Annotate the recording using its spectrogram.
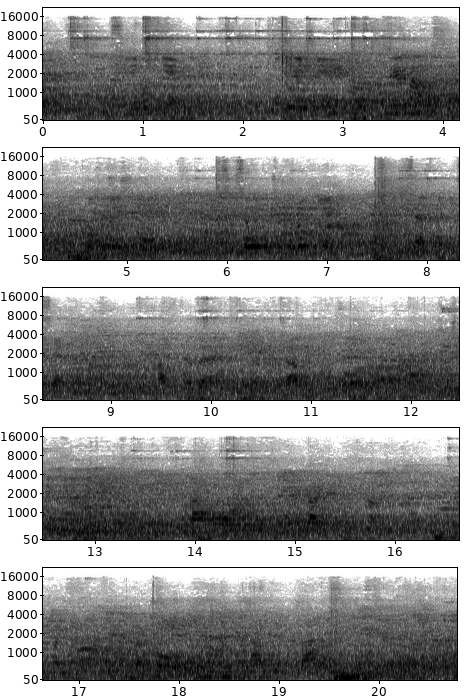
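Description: Bare feet thump and slide on a wooden floor.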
